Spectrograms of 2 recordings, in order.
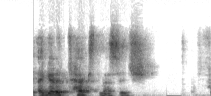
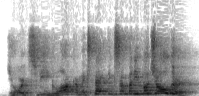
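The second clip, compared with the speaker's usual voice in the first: surprised disbelief; 11 semitones higher than usual. Retold or imitated. Mendy meeting the young man, surprised and rising high. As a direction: pitch jumps way up on older, mock astonished. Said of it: "he goes".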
